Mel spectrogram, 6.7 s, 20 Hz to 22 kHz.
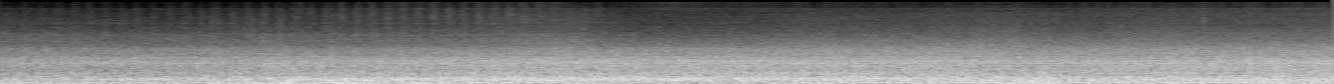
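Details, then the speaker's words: Audi RS3 three-door on its first road test after work: steady road rumble and tyre roar at speed, no clunks or bangs over bumps through turns; suspension sounds healthy. "I know this is the same essentially as a five door, but that felt quite nice. There's no knocks or bangs or anything like that."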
